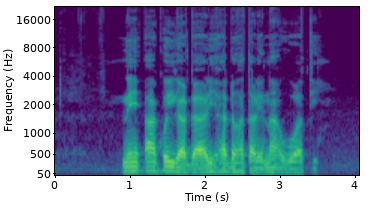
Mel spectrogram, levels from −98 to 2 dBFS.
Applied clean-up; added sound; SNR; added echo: none; none; none; none.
